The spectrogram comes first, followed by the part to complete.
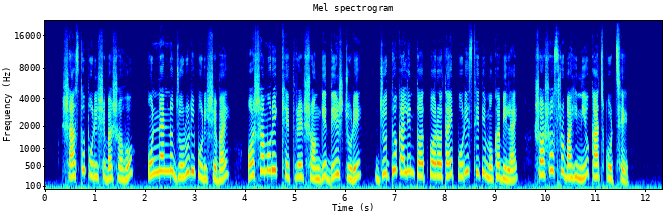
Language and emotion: Bengali, neutral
